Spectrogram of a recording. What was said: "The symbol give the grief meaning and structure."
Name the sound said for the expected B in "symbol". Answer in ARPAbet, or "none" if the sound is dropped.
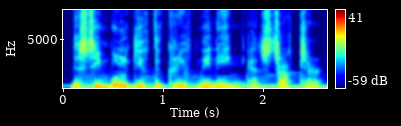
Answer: B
